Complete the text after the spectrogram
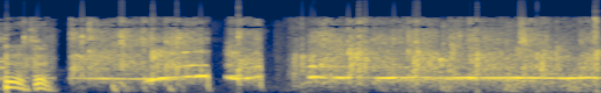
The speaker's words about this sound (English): We're so happy to be with you here, to welcome everyone to the North America Congress, which officially is starting now. Yeah, we can clap if you want.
